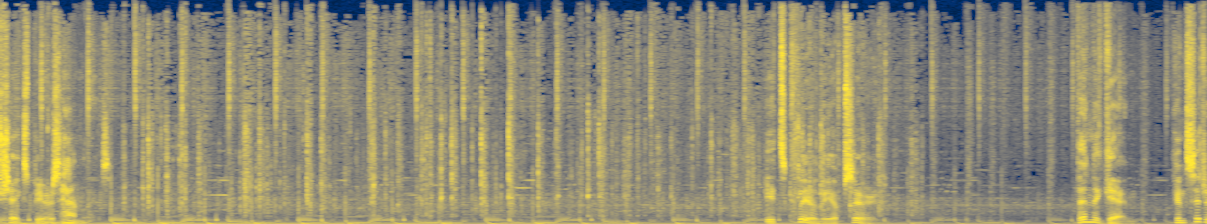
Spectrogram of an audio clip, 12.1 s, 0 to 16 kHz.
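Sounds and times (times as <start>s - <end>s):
typing keys clacking: 0.0s - 11.4s
background music with low bass: 0.0s - 12.0s.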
